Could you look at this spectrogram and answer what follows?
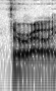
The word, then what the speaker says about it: Thoreau: I even think about like Thoreau, right? Or Thoreau, as it's actually pronounced.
